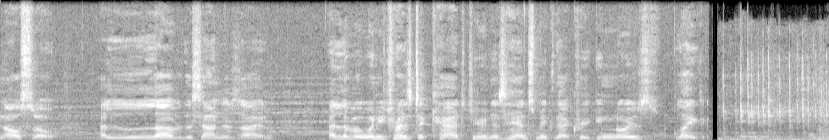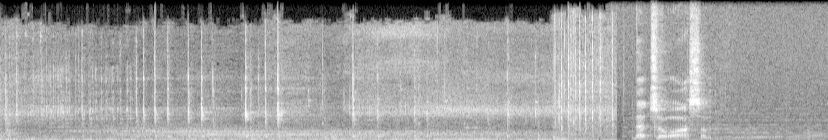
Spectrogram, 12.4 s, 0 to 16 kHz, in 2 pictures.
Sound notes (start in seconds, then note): 5.4 low-pitched slow creaking noises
